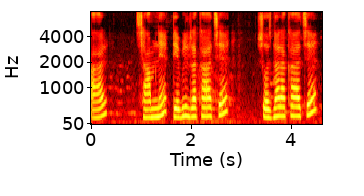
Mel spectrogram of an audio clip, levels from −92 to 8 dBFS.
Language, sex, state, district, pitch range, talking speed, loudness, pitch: Bengali, female, Assam, Hailakandi, 225-280 Hz, 105 wpm, -14 LUFS, 245 Hz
